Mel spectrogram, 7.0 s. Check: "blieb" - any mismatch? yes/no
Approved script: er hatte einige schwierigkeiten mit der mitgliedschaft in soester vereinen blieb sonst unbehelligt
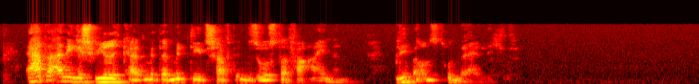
no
